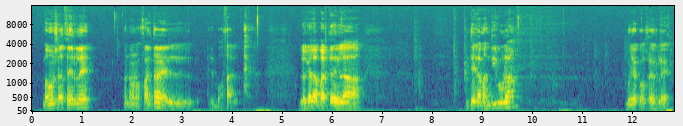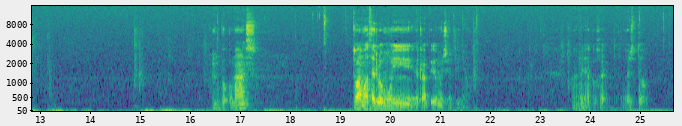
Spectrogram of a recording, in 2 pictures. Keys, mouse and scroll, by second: 4.2 right click, 4.6-10.6 shift+middle drag, 7.7 \, 8.4 Tab, 9.6 3, 10.6 right click, 12.0 shift+right click, 12.2 shift+right click, 12.4 shift+right click, 13.2 ctrl+KP_Add, 15.4-18.6 middle drag, 16.3 c, 18.6 right click, 18.8-21.3 middle drag, 19.3 c, 21.5 shift+right click, 21.7-25.5 middle drag, 23.5 c, 25.5 right click.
